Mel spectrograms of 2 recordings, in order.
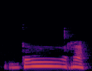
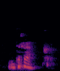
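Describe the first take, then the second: First: Slow sounding-out of Драк, drawn long; drawn-out syllable. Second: Said in the usual way. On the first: Shown as a demonstration. Teacher sounding out Драк for pupils, drawn long. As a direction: stretch Драк out slowly, letter by letter. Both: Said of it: "Це рак".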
